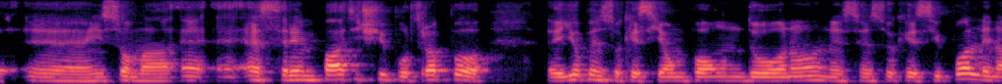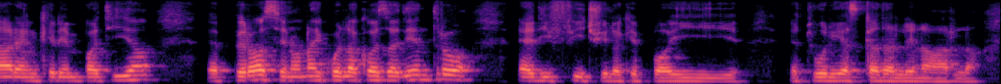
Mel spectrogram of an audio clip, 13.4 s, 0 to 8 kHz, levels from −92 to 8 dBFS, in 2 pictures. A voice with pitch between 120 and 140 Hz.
Yes: low, 135 Hz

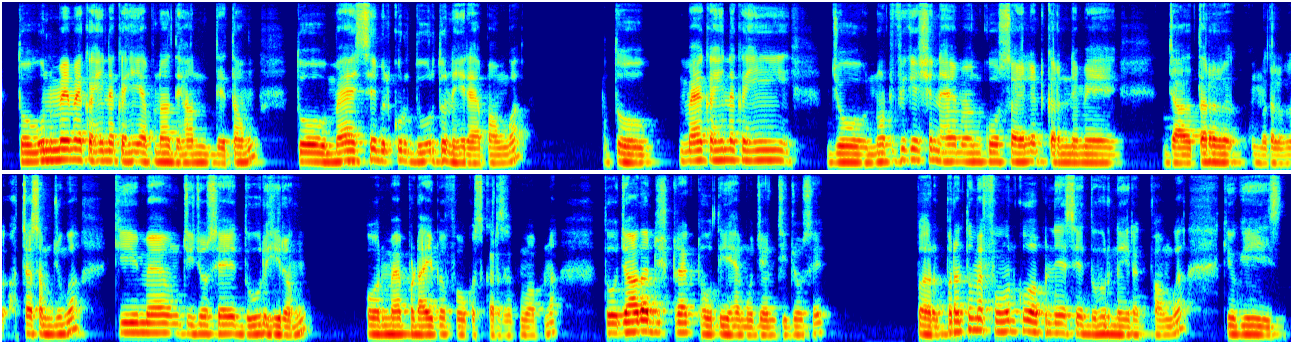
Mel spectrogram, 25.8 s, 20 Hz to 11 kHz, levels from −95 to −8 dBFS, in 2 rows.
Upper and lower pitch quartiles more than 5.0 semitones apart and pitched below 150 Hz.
No: average, 3.3 semitones; low, 135 Hz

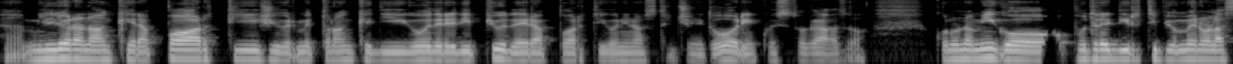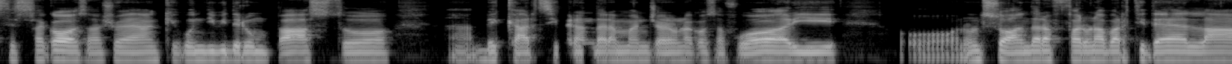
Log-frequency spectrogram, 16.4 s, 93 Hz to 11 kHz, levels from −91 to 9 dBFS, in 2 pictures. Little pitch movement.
Yes: narrow, 1.7 semitones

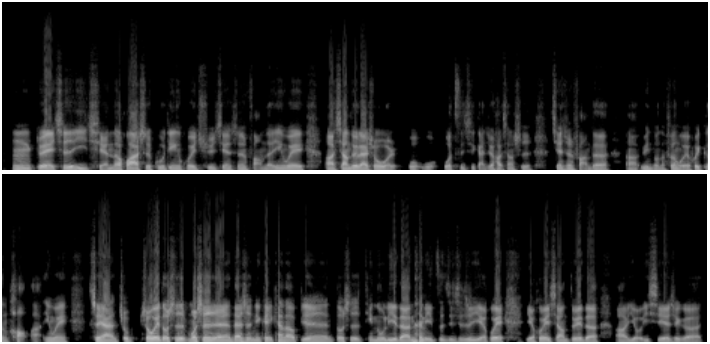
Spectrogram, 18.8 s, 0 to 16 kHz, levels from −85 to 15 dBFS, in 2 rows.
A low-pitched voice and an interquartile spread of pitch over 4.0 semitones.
Yes: low, 105 Hz; average, 5.0 semitones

